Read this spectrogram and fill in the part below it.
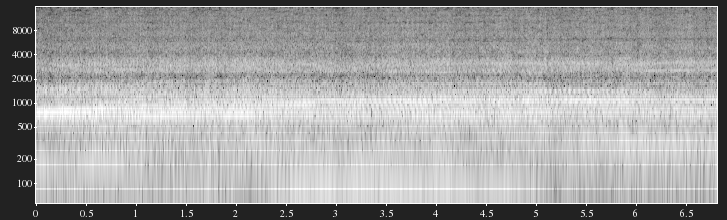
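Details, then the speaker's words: Car with a suspected crankshaft-pulley belt noise: when the engine is started and revved gently, the noise stops, leaving a steady, even hum with no squeal. Normal idle, no internal engine problem; the belt is suspected and a new Continental 6PK 870 is to be fitted. "então pessoal vocês viu aí que o barulho parou então uma coisa tá livre o motor não tem problema dentro do motor"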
